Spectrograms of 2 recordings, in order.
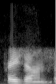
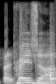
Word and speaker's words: Prejean: Sister Helen Prejean. Did I say that right? – Prejean. – Prejean. – Close enough.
